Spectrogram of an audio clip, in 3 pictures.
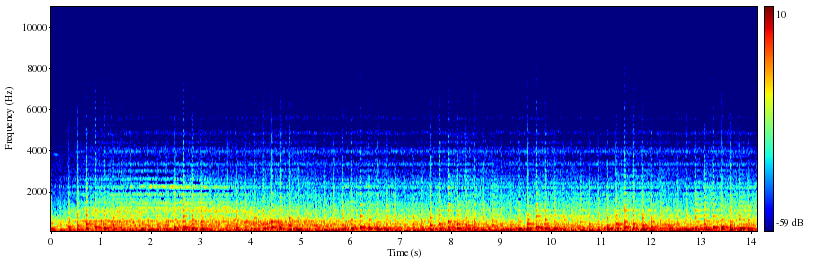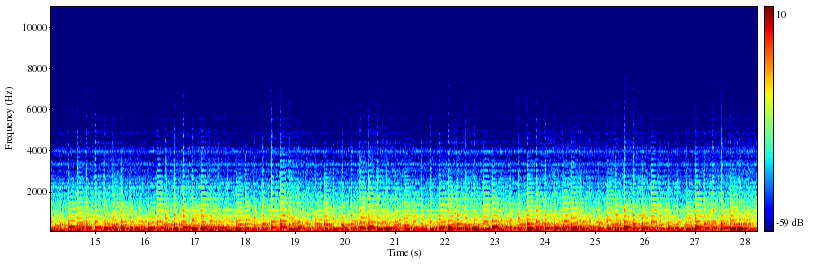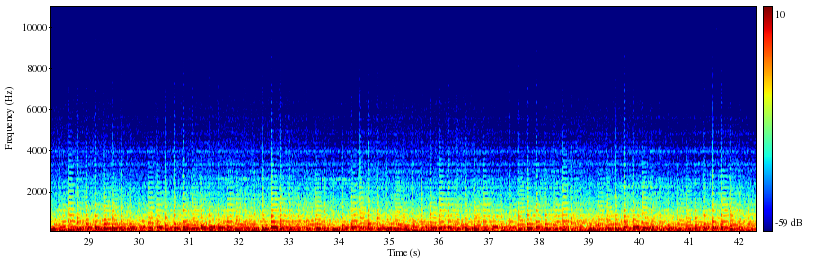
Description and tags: stk2 space orc atmo
ambient, atmo, atmosphere, sci-fi, space, synth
